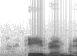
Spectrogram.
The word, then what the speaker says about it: Stephen: It's at Carol underscore Stephen, and Stephen is spelled S-T-E-P-H-E-N.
